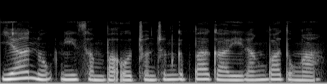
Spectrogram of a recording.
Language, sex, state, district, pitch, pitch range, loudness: Garo, female, Meghalaya, South Garo Hills, 220 Hz, 205-230 Hz, -17 LUFS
